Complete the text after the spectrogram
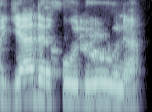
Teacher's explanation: دال پہ پھر کلکلا ہو رہا ہے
